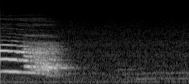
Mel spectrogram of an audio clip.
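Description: A chicken squawks loudly.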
